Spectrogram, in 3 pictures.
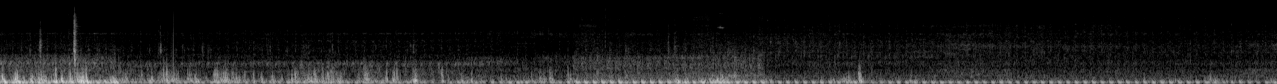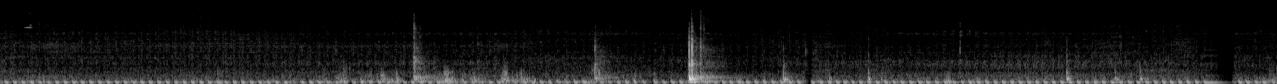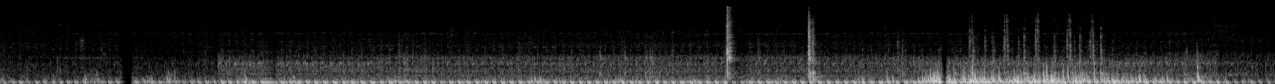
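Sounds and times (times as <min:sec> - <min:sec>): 
small Honda gasoline engine running: 0:00.0 - 0:38.2
clanks and knocks: 0:16.6 - 0:21.8, 0:23.2 - 0:24.7, 0:35.2 - 0:36.7.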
